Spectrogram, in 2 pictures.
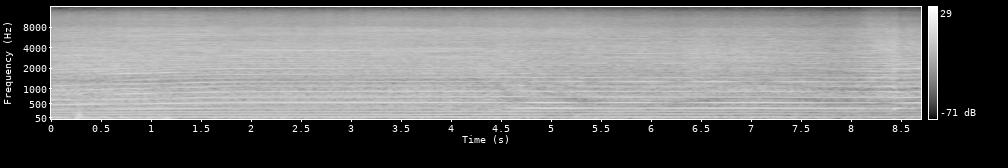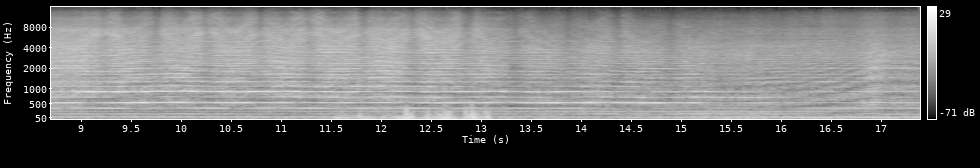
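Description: A Goblin 500 RC helicopter's electric motor spins up with a rising, steady whine that holds strong and close. Its pitch wavers as the rotor loads up toward flight, with a few low thumps near the end and no voices.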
